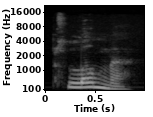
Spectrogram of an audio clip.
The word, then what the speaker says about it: plumber: Dum comb WB tomb m B the middle B is silent bom Plummer dummer combing numbing climbing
